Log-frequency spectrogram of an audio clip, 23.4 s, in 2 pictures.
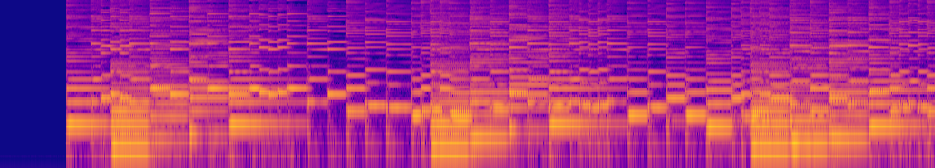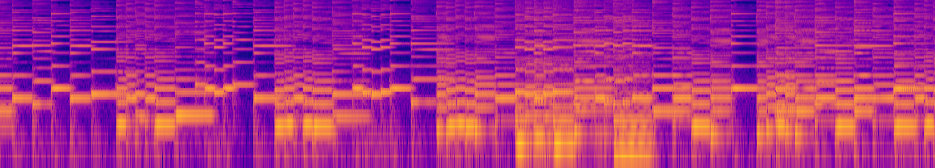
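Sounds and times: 
two-voice harpsichord inventions: 0:00.8 - 0:23.3.

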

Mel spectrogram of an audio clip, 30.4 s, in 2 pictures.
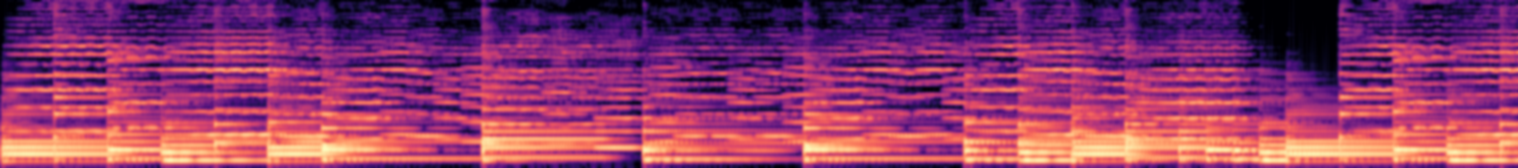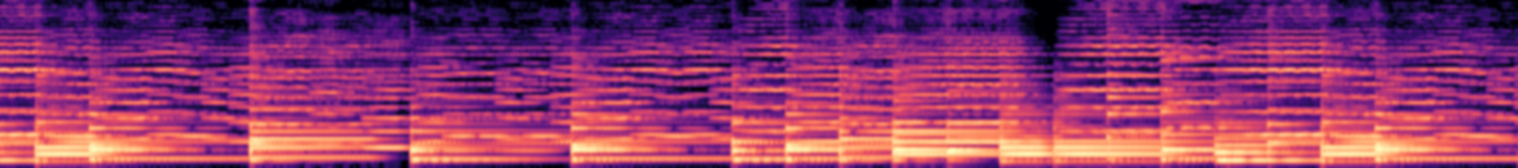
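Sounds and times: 
minuet in a major key: 0:00.0 - 0:30.3.

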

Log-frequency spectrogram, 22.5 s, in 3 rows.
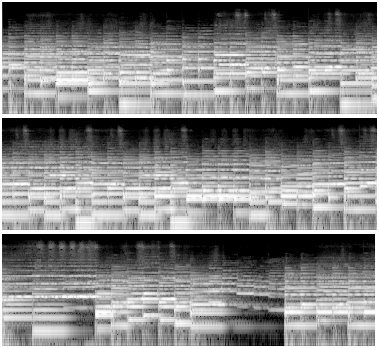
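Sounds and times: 
flute: 0:00.0 - 0:22.4
oboe: 0:00.0 - 0:22.4
piano: 0:00.0 - 0:22.4.

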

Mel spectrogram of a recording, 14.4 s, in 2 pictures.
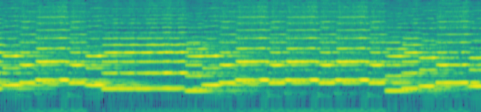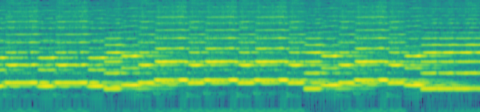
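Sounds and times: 
march for flute oboe and harp: 0:00.0 - 0:14.4.

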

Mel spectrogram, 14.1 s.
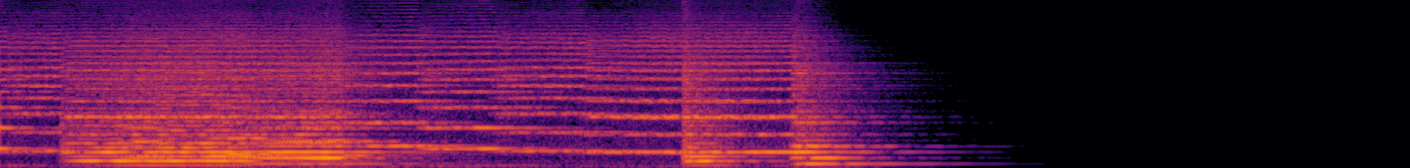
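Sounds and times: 
string quartet playing a prelude: 0:00.0 - 0:09.1.

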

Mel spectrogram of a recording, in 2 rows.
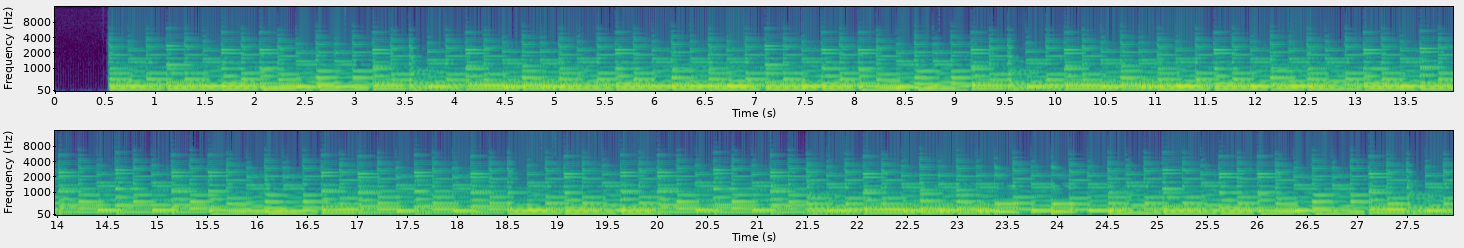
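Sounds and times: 
guitar: 0:00.5 - 0:27.9.

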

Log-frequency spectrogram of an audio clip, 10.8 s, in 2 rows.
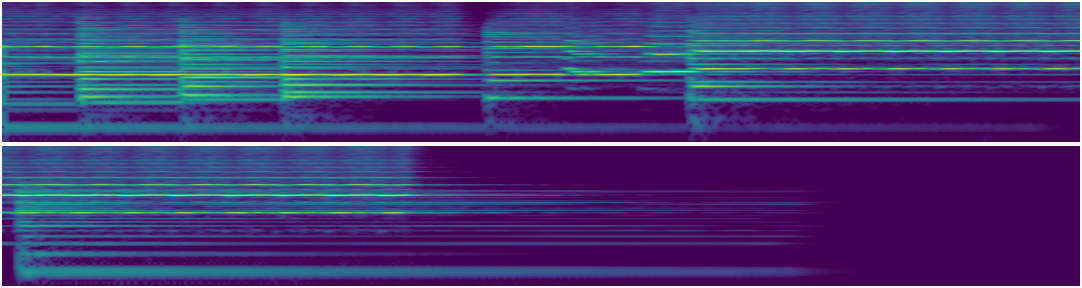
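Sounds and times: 
flute: 0:00.0 - 0:08.4
piano: 0:00.0 - 0:09.5.

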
